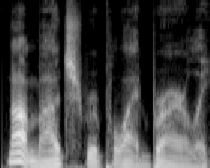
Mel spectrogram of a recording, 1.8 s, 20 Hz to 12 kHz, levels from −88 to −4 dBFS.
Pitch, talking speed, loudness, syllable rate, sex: 100 Hz, 135 wpm, -22 LUFS, 3.6 syllables/s, male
